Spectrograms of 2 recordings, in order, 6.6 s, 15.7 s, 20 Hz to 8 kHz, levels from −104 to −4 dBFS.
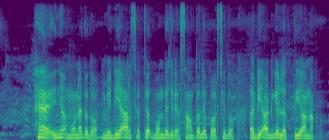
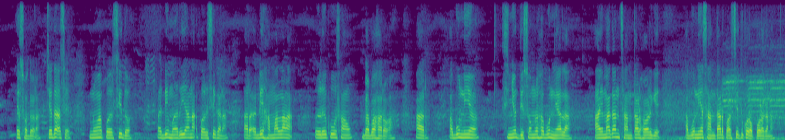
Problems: continuous background conversations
